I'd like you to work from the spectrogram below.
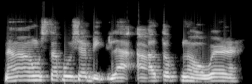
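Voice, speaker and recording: A man with a Filipino accent tells a personal testimony from home. His voice sits a little high for a man, and he talks in an excited, laughing way, putting on voices for the people in his story. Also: fairly quick. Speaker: church member giving a testimony. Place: at home, alone.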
